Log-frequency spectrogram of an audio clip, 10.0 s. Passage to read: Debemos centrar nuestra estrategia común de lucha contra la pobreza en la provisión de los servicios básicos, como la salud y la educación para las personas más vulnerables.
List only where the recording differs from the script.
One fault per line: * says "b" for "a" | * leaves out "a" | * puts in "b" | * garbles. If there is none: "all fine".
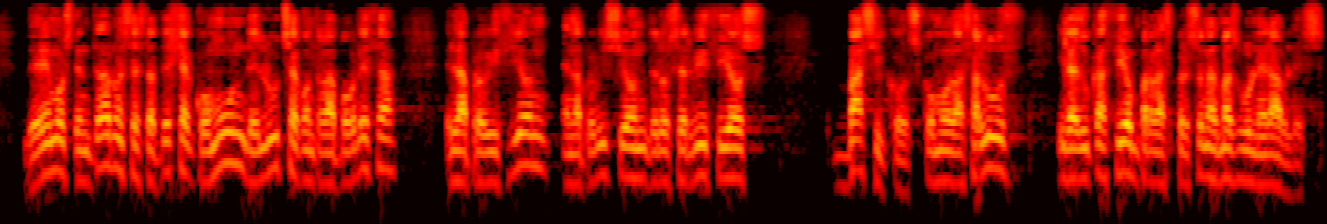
all fine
